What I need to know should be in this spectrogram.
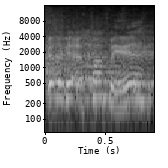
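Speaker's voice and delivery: giggling through a mock announcement; high, laughing sing-song; playful laughing chant. Comic mock chant while doing task.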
